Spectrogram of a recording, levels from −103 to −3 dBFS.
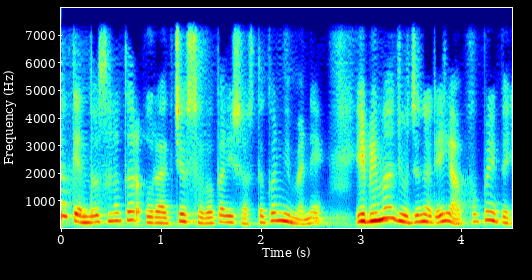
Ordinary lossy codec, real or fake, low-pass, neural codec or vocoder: none; fake; 7.2 kHz; codec, 24 kHz, 0.9 kbps, WavTokenizer, large speech release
